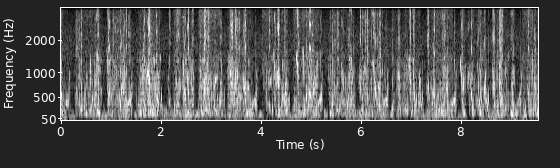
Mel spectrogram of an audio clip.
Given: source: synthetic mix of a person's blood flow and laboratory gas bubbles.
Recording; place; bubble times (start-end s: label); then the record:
Doppler ultrasound of blood flow; precordium
0.00-0.11 s: bubbles
0.28-0.84 s: bubbles
0.90-1.42 s: bubbles
1.48-2.03 s: bubbles
2.12-2.69 s: bubbles
2.73-3.25 s: bubbles
3.31-3.87 s: bubbles
4.03-4.58 s: bubbles
4.63-5.17 s: bubbles
5.32-5.89 s: bubbles
5.93-6.53 s: bubbles
6.59-7.20 s: bubbles
7.29-7.85 s: bubbles
7.96-8.49 s: bubbles
8.59-9.15 s: bubbles
9.21-9.56 s: bubbles
From the record:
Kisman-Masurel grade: 444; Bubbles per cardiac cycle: continuous sound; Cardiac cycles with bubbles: 100%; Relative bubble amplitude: maximal (0.775 to 0.999); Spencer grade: 4 (maximum detectable bubble signal sounding continuously throughout systole and diastole of every cardiac period, and overriding the amplitude of the normal cardiac signals); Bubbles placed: anywhere in the cardiac cycle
